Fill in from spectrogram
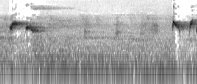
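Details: Red-whiskered bulbul singing: a short burst of bright, warbled whistles sliding between high and mid pitch, a quiet pause, then a similar rich phrase at the end. Background is low and steady.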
